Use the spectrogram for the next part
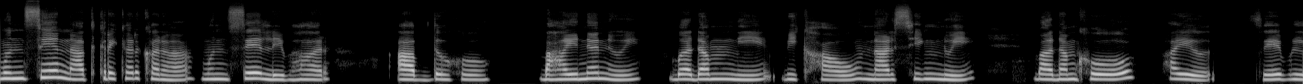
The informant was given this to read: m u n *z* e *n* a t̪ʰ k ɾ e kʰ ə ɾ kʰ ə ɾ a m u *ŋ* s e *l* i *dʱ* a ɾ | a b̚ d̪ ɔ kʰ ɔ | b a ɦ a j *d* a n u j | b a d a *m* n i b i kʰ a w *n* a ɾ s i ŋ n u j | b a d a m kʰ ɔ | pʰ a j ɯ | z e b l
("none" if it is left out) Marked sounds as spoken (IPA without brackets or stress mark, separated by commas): s, n, n, l, bʱ, n, m, n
